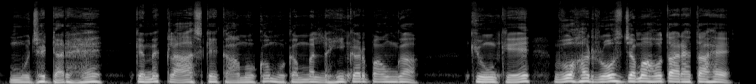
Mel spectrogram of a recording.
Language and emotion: Urdu, fearful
